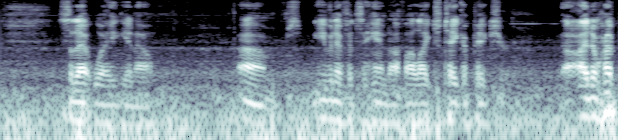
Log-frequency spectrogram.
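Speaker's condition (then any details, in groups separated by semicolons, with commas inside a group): No condition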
